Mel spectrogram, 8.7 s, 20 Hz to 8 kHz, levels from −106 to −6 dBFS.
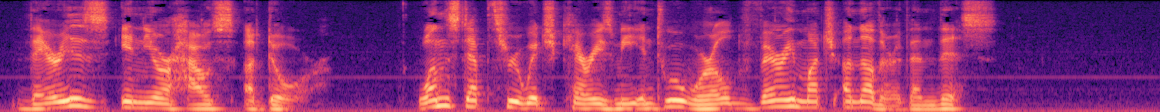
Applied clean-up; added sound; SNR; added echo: none; none; none; none.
